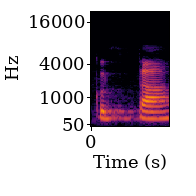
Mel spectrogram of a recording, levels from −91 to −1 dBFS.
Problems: none marked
